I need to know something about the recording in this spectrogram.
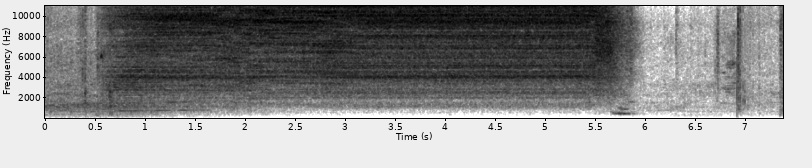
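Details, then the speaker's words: Kenworth T600 truck air brake system at about 50 psi: a loud, steady hiss of escaping air for about five seconds, then a sharp cutoff, venting from the brake valve exhaust port; owner suspects an air leak inside the hose. "from my experience what i found in that situation especially if it comes out the exhaust and it could be an air leak inside the hose or what but there's an exhaust port on that deal"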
